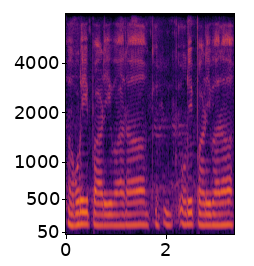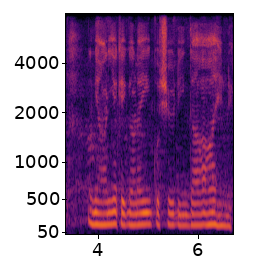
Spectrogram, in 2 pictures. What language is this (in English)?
Sindhi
